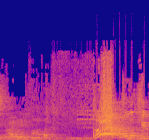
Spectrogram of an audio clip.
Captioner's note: machine beeps; screams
